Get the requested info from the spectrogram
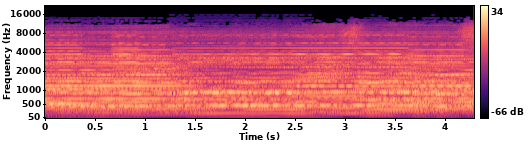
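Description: Church organ playing sustained hymn chords, with voices singing along.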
